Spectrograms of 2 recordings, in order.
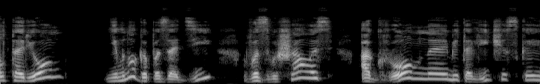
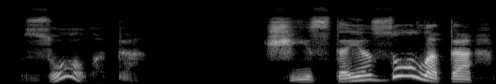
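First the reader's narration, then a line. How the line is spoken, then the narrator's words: Whisper. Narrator (Russian): прошептал Фрэнсис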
